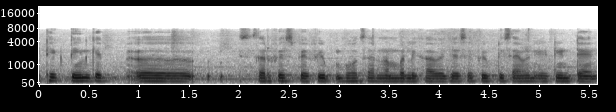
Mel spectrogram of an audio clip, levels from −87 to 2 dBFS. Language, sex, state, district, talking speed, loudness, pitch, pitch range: Hindi, male, Arunachal Pradesh, Lower Dibang Valley, 180 wpm, -15 LUFS, 115 Hz, 110-115 Hz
